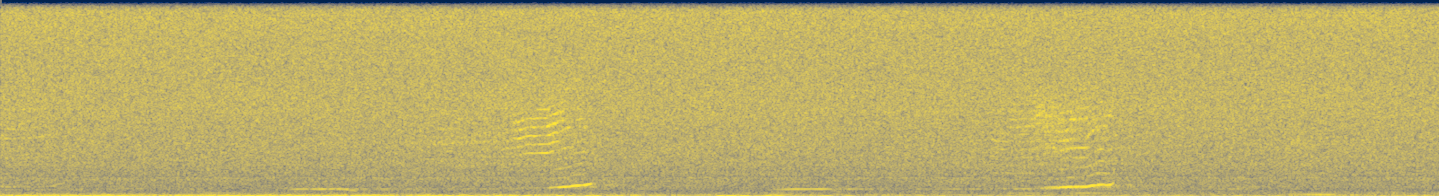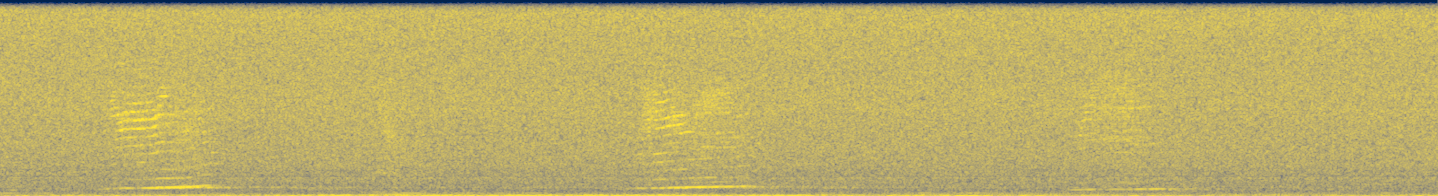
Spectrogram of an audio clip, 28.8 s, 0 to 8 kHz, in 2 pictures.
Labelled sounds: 5.1	5.7	humpback whale, 1.6 to 3.2 kHz
10.6	11.1	humpback whale, 1.2 to 2.0 kHz
15.5	16.2	humpback whale, 1.7 to 3.5 kHz
20.8	21.3	humpback whale, 1.3 to 3.4 kHz

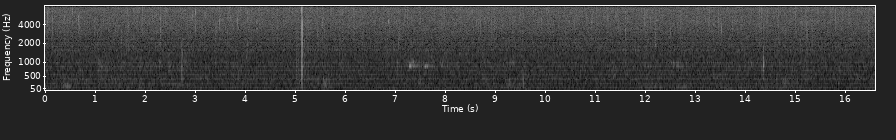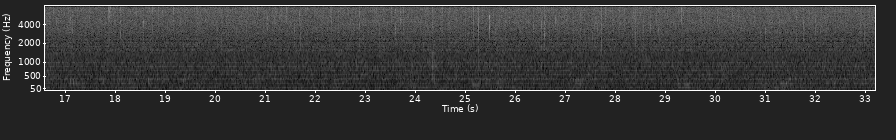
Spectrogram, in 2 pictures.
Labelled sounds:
7.3	7.5	humpback whale, 0.78 to 1.1 kHz

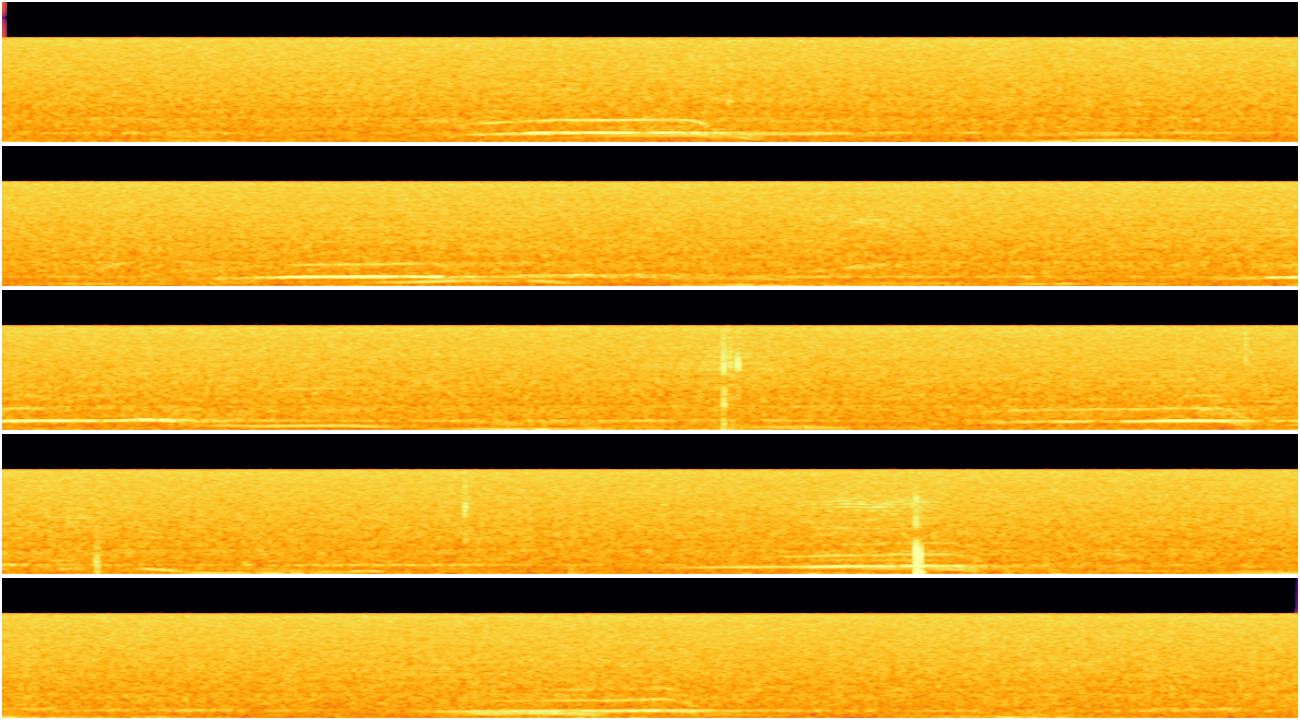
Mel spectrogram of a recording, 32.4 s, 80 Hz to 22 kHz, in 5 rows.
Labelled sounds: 23.6	24.0	humpback whale, 2.6 to 3.1 kHz

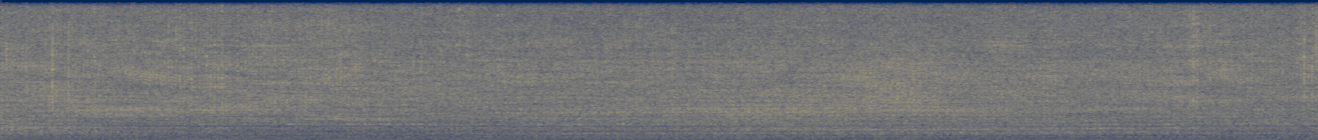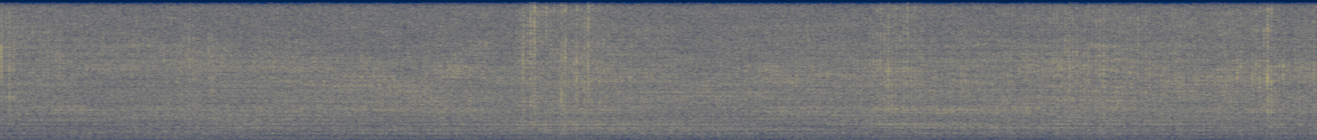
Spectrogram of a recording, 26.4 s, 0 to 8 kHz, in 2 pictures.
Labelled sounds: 1.0	2.3	vessel noise, 1.7 to 4.0 kHz
2.7	3.5	vessel noise, 1.1 to 3.3 kHz
17.5	17.8	vessel noise, 3.7 to 4.1 kHz
25.9	26.1	vessel noise, 4.1 to 4.4 kHz

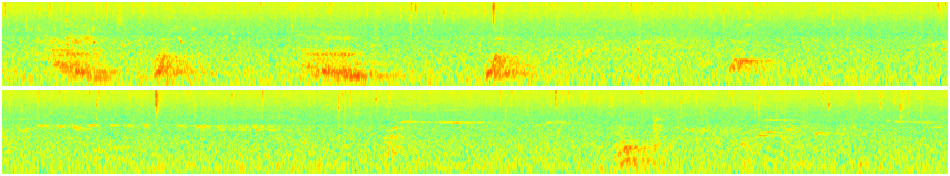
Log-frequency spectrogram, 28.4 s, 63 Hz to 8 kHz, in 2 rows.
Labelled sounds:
15.2	15.5	humpback whale, 0.78 to 1.1 kHz
20.1	21.3	humpback whale, 1.1 to 1.3 kHz
22.2	22.5	humpback whale, 1.0 to 1.2 kHz
25.6	26.0	humpback whale, 1.3 to 1.5 kHz
27.6	28.2	humpback whale, 1.1 to 1.3 kHz

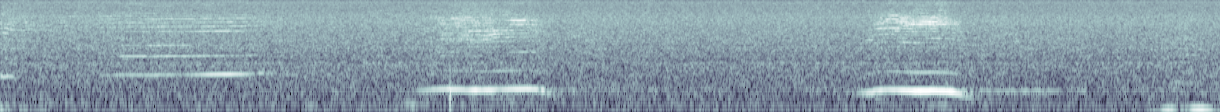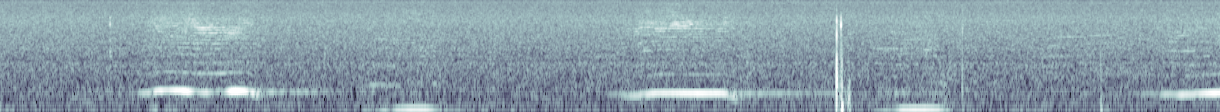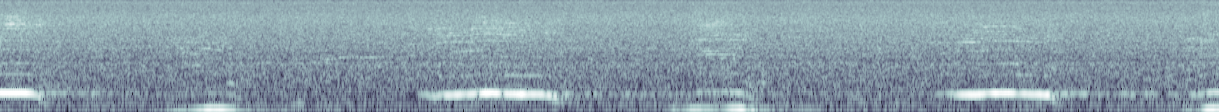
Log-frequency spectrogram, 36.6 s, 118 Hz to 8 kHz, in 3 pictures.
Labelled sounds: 0.0	0.4	humpback whale, 2.5 to 2.8 kHz
1.2	2.3	humpback whale, 0.83 to 3.9 kHz
4.6	5.4	humpback whale, 2.0 to 3.7 kHz
8.7	9.5	humpback whale, 2.6 to 4.1 kHz
14.1	14.6	humpback whale, 2.2 to 2.9 kHz
18.7	19.1	humpback whale, 2.7 to 2.8 kHz
20.9	21.2	humpback whale, 1.2 to 1.3 kHz
24.4	24.7	humpback whale, 3.1 to 3.3 kHz
31.4	31.7	humpback whale, 0.99 to 1.2 kHz
34.0	34.2	humpback whale, 1.6 to 1.8 kHz

